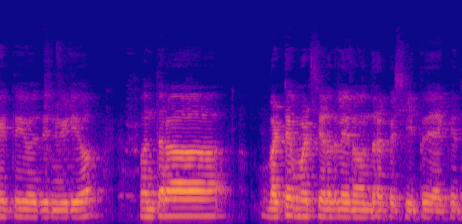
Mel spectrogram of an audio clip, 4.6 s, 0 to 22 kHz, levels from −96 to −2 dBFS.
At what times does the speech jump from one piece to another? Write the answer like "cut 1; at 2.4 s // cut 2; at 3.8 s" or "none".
none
